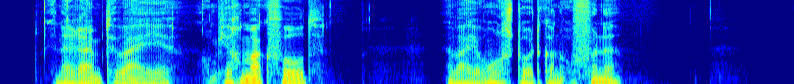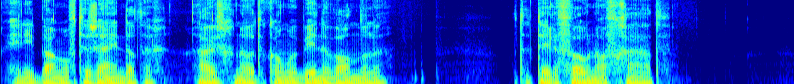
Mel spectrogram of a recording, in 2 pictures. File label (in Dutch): Korte zitmeditatie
